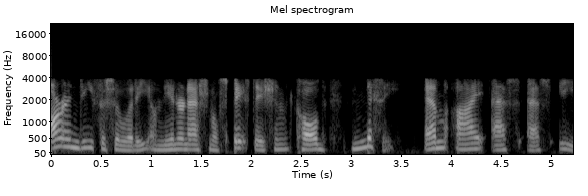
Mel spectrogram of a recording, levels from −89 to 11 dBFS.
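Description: From start to finish the speech carries the sound of the G.729 codec, with plainly audible damage. The band stops at 4 kHz, and the voice is slightly rough and synthetic, which fits an 8 kbit/s codec. Each 10 ms frame is rebuilt from a vocal-tract filter, a pitch predictor and a handful of pulses, so fine detail is replaced by a rough, synthetic texture. Simple band-limiting would only dull the sound, while this codec leaves the voicing itself grainy.

From 1.89 to 1.97 s, VoIP packet loss concealed by the speech codec can be heard. The missing stretch, which fits four lost 10 ms frames, is not a gap of silence. The decoder keeps repeating its last pitch and filter at falling gain, so the sound smears into a brief, fading buzzy tone or coloured noise, and the voice stays weak and distorted for a moment afterwards as the frames recover. A plain dropout would instead cut off abruptly or click.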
